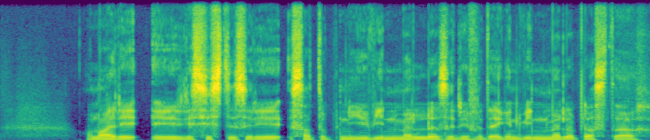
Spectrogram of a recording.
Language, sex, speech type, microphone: Norwegian, male, spontaneous, Shure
